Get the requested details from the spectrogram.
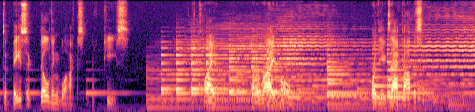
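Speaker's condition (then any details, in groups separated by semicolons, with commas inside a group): No condition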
